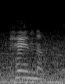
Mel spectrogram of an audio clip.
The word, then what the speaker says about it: Panna: Panna.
